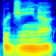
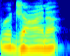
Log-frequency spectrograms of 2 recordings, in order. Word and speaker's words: Regina: name of this city, Regina. Yes, it's pronounced like that. It is not pronounced Regina. It is pronounced Regina, and it rhymes with what you think it rhymes with.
